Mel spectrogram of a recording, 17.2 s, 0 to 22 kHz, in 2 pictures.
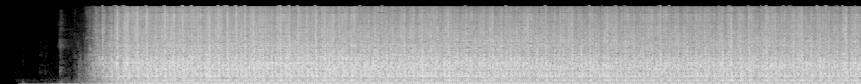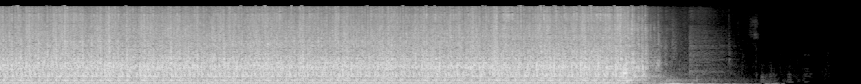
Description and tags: This is a recording of a sewing machine. Recorded on SONY PCM-D50
hen, machine, N, Sewing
